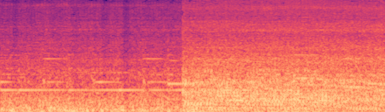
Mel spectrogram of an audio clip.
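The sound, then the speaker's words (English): A social worker's new small motor scooter engine hums steadily with a thin whine, then the noise swells into a louder, rougher roar partway through as it revs up, setting off for a home visit deep in a mountain range. No one speaks. “Social workers hop on their new scooters for their next visit.”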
